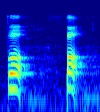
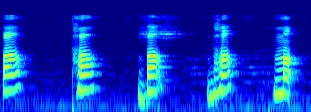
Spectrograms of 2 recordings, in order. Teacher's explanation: ये जो प वर्ग है, प प देखिए प हम बोल रहे हैं तो हमारे होंठ, जो हमारे लिप्स हैं, जो हमारे ओंठ हैं, ये एक दूसरे से मिल रहे हैं, जुड़ जाते हैं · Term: ओष्ठ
